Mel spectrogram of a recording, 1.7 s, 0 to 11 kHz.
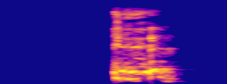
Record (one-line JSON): {"cough_length": "1.7 s", "cough_amplitude": 24708, "cough_signal_mean_std_ratio": 0.4, "survey_phase": "beta (2021-08-13 to 2022-03-07)", "age": "45-64", "gender": "Male", "wearing_mask": "No", "symptom_runny_or_blocked_nose": true, "symptom_sore_throat": true, "symptom_change_to_sense_of_smell_or_taste": true, "symptom_loss_of_taste": true, "symptom_onset": "3 days", "smoker_status": "Never smoked", "respiratory_condition_asthma": false, "respiratory_condition_other": false, "recruitment_source": "Test and Trace", "submission_delay": "1 day", "covid_test_result": "Positive", "covid_test_method": "RT-qPCR", "covid_ct_value": 17.5, "covid_ct_gene": "ORF1ab gene", "covid_ct_mean": 17.7, "covid_viral_load": "1600000 copies/ml", "covid_viral_load_category": "High viral load (>1M copies/ml)"}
